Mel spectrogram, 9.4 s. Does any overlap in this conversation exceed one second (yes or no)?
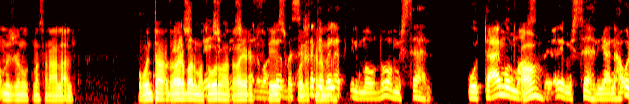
yes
